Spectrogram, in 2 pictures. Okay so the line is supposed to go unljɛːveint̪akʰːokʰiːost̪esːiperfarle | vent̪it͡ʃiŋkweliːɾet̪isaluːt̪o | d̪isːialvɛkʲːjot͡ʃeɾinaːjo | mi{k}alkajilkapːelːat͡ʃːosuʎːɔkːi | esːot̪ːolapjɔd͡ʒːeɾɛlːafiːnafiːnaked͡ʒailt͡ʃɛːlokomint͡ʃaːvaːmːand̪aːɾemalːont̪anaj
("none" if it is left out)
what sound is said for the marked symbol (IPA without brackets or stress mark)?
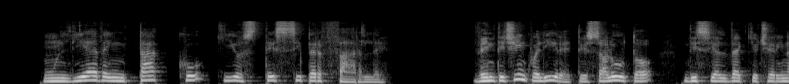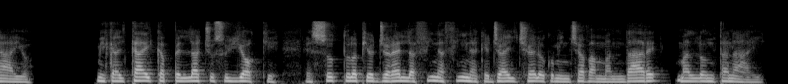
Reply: k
